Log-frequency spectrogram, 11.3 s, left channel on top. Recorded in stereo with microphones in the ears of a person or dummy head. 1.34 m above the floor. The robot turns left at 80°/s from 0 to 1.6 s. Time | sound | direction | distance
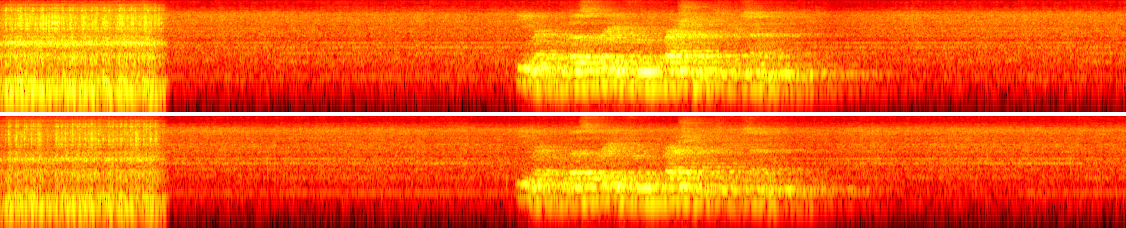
5.2 | a man speaking | 5° left (ahead or behind) | 2.5 m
